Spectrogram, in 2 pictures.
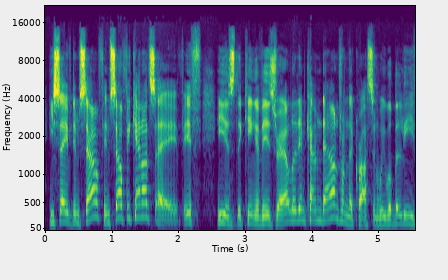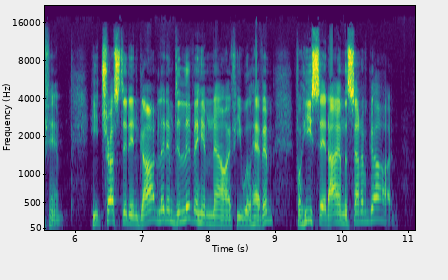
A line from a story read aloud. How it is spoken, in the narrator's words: the chief priests, also mocking with the scribes and elders, said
